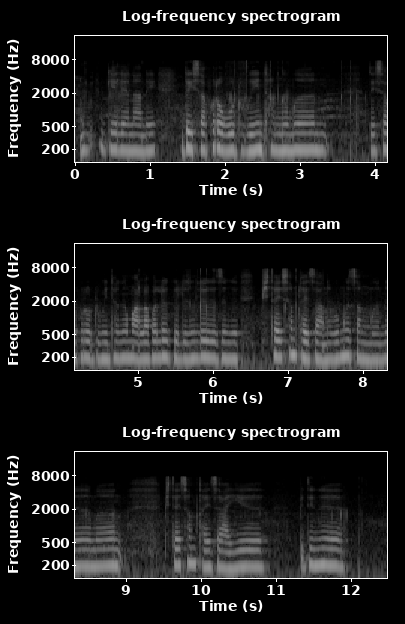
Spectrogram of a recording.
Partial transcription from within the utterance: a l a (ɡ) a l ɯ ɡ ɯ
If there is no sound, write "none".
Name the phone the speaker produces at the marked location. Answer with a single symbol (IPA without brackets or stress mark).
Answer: b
